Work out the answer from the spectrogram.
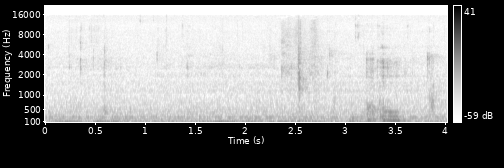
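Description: Mouth sounds of chewing a bite of soft flour-tortilla chicken taco: faint wet clicks and smacks, with a brief murmur a little after three seconds in.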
